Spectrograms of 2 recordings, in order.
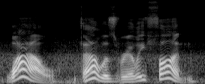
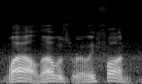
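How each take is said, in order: First: It is said as an excited exclamation. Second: It is said as a flat statement.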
